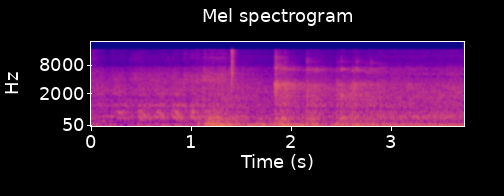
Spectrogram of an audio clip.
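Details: Ford Transit Mk6/Mk7 diesel after replacing faulty ignition switch that mimicked starter, battery or wiring fault: starter turns, engine catches within about a second and settles into steady idle with no hesitation; starting fault fixed.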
